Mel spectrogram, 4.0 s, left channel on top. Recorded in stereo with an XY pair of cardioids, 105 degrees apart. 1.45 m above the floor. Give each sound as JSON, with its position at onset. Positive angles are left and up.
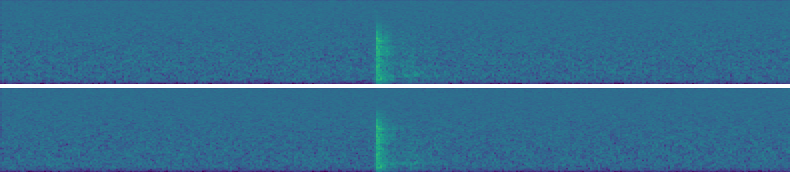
{"t": 1.9, "sound": "a cupboard door", "azimuth_deg": 0, "distance_m": 2.5}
